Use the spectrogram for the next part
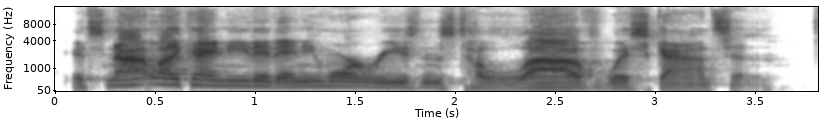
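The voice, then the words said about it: Put-on Wisconsin accent, hefty woman. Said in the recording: “in a fat Wisconsin voice ... this one's a hefty lady”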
